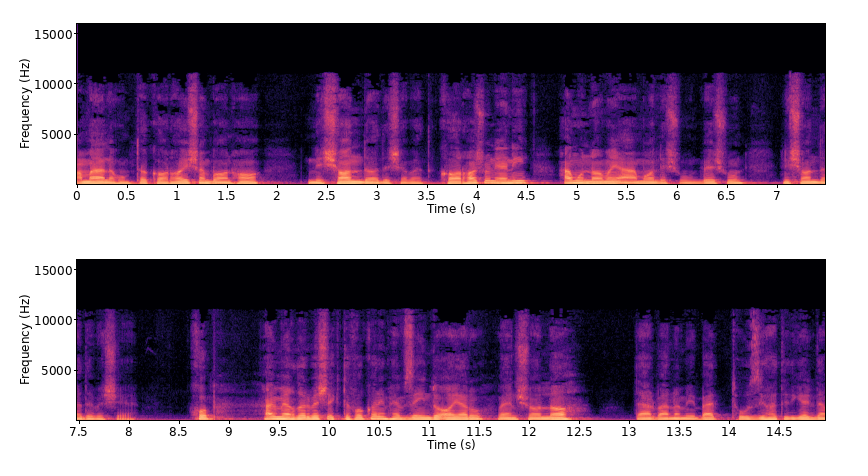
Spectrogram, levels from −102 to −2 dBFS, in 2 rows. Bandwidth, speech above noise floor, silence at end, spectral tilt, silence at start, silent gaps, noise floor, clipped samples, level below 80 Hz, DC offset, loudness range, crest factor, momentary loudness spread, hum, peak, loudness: 10.5 kHz; 34 dB; 0 s; -8 dB/octave; 0 s; none; -54 dBFS; under 0.1%; -48 dBFS; under 0.1%; 4 LU; 14 dB; 9 LU; none; -6 dBFS; -22 LUFS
